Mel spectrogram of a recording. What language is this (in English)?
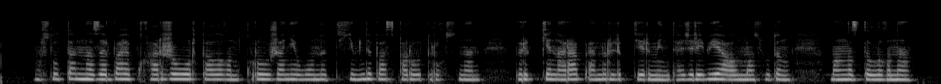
Kazakh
